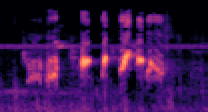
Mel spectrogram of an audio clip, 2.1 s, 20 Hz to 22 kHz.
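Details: Red-whiskered bulbul from Hoà Bình, Vietnam, singing competitively on 30 May 2023: one crisp phrase of about six loud, clear, slurred whistled notes in under two seconds, with a faint steady high whine behind.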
